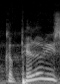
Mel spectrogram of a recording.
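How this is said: The word is said with a British pronunciation.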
